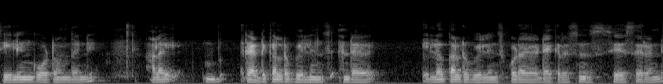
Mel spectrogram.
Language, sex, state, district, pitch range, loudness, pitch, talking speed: Telugu, male, Andhra Pradesh, Manyam, 105-115 Hz, -25 LUFS, 110 Hz, 125 wpm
